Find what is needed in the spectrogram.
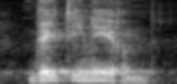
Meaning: to detain
- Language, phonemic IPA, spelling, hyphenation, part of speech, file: Dutch, /deːtiˈneːrə(n)/, detineren, de‧ti‧ne‧ren, verb, Nl-detineren.ogg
